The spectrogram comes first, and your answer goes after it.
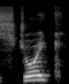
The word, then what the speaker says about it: Struijk: How do you pronounce this? Is it Struijk? Is that right, Tom? Struijk, yeah.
